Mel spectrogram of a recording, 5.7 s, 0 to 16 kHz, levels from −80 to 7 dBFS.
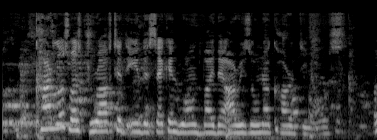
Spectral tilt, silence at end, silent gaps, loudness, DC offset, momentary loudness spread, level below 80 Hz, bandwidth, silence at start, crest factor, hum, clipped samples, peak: -4.5 dB/octave; 0 s; none; -24 LUFS; under 0.1%; 13 LU; -54 dBFS; 11.5 kHz; 0.05 s; 16 dB; none; under 0.1%; -8 dBFS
